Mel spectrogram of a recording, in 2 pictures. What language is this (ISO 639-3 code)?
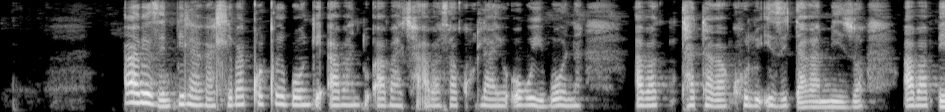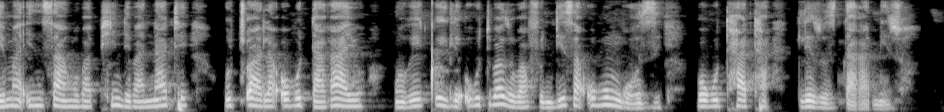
nde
